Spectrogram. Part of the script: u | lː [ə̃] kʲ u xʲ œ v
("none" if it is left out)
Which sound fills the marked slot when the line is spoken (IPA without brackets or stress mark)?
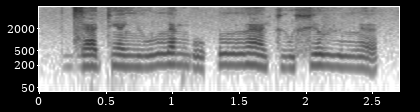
æ̃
